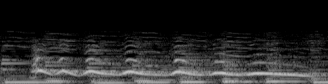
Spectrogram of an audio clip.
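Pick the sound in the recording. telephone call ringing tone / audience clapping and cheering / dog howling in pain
dog howling in pain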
